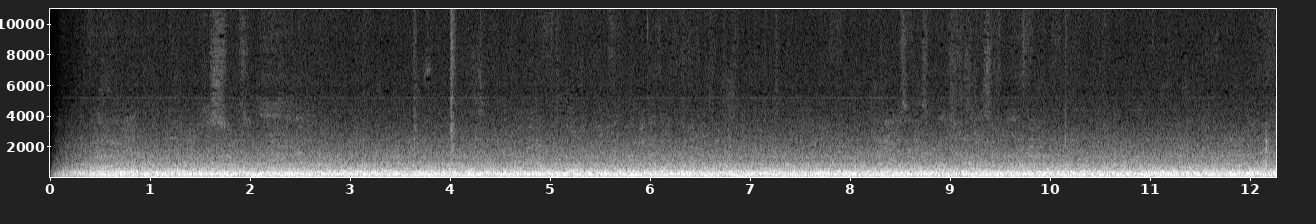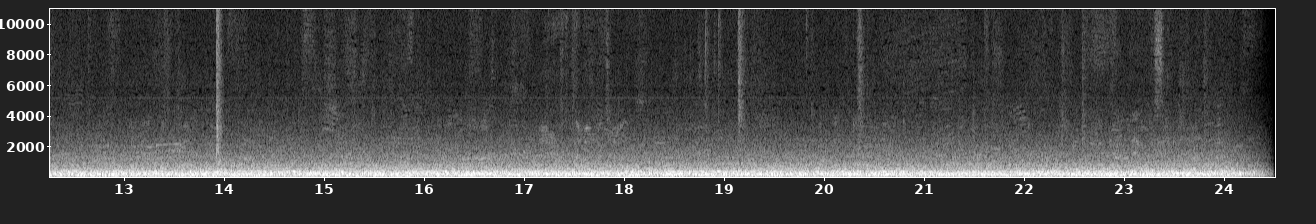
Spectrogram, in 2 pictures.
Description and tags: Flying High Up In The Sky, 01
Flying high up in the sky ! Flight attendant walks by with a carriage and serves.
This sound can for example be used in film scenes, games - you name it!
If you enjoyed the sound, please STAR, COMMENT, SPREAD THE WORD!🗣 It really helps!
atmosphere, flight-attendant, up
